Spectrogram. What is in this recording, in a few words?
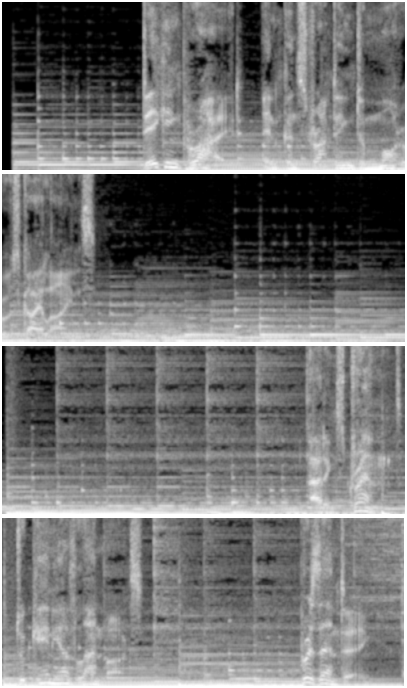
Television Ad; Simba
